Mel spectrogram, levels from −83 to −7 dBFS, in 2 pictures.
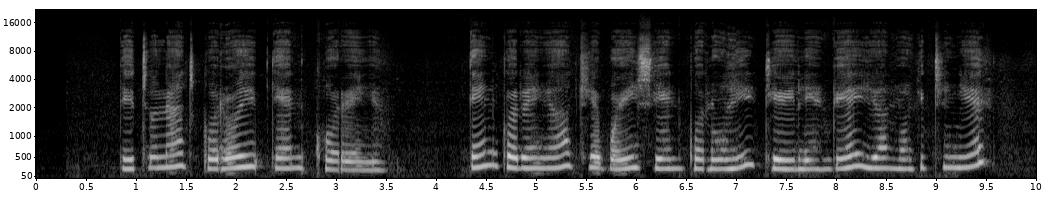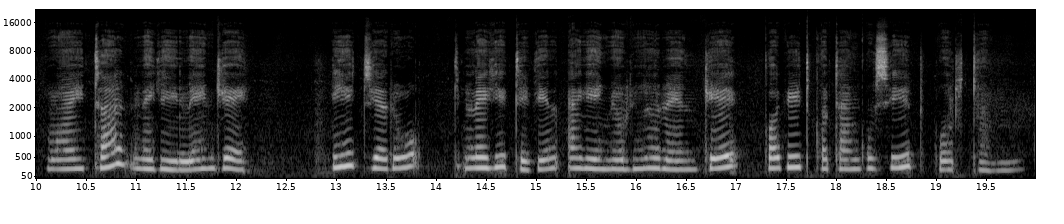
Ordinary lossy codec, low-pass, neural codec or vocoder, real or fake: none; none; codec, 44.1 kHz, 1.7 kbps, Pupu-Codec; fake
